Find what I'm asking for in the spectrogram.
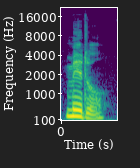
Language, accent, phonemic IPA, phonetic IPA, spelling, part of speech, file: English, US, /ˈmɪdl̩/, [ˈmɪ.ɾɫ̩], middle, noun / adjective / verb, En-us-middle.ogg
- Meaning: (noun) 1. A centre, midpoint 2. The part between the beginning and the end 3. The middle stump 4. The central part of a human body; the waist 5. The middle voice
